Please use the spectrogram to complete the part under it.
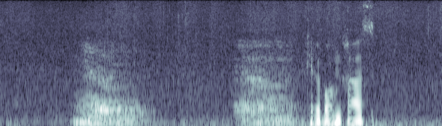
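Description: A large creature lets out loud, deep calls.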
